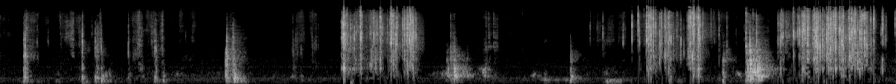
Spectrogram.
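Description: A few light clicks and rustles of trading cards being handled. Then the foil wrapper of an Upper Deck SP Game Used hockey card pack is crinkled and torn open, in loud rustling bursts about three and a half seconds in and again through the last three seconds.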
